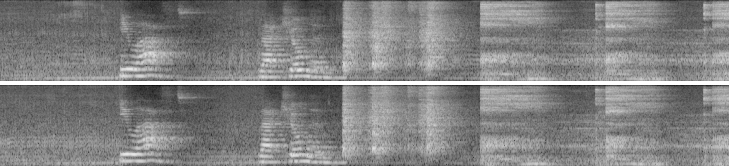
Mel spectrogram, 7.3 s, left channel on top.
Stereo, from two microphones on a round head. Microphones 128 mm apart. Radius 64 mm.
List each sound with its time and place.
1.2 s a woman speaking: 60° right (ahead or behind), 1.4 m
3.4 s cutlery clinking: 55° right (ahead or behind), 1.7 m
4.8 s cutlery clinking: centre (ahead or behind), 1.7 m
